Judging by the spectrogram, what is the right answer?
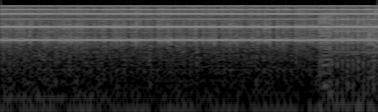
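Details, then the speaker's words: Bare Conductive Touch Board audio output: steady piercing high-pitched tone with overtones, unchanging; noise worsened when the input power source changed; owner suspects poor filtering, source not pinned down. "all right and I'm going to meet that because that is a very annoying sound and I'm not quite sure Watson noisy and it actually got worse when I change the input power source"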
